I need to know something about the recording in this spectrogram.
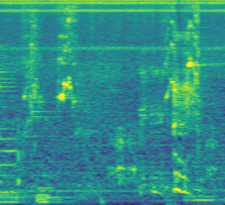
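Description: Church band in a lull of a song intro: a couple of low bass notes, then faint squeaky gliding sounds near the end, between a held chord and the next guitar strums.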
